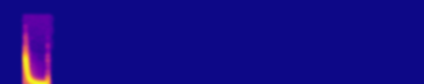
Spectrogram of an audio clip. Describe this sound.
Good kick for techno, recorded with nepheton in Ableton.
virus, kick, effects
